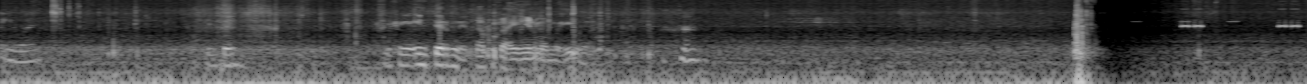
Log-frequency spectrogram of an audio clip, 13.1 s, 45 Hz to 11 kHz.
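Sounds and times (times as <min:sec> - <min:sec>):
low rumble: 0:00.0 - 0:13.0
car door shutting: 0:10.7 - 0:11.1
short high beeps: 0:11.3 - 0:13.0.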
